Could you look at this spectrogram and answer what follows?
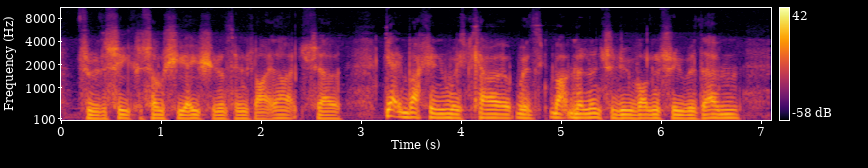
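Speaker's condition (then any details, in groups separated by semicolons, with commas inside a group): Mouth cancer surgery; began as cheek ulcer, surgery with skin grafts, one saliva gland; stage T3, radiotherapy, chemotherapy, on medication; mouth dries when talking, tongue and lip swelling affect speech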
